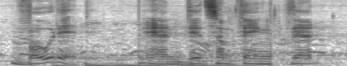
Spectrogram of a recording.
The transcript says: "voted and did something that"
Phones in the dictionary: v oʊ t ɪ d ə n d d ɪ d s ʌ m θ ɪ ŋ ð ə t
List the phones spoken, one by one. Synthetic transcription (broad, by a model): v oʊ t ɪ d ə n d d ɪ d s ʌ m θ ɪ ŋ ð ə t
